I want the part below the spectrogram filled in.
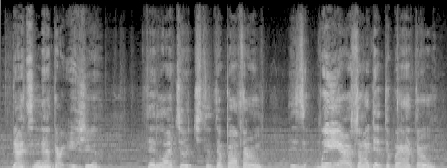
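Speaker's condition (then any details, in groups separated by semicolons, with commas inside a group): Traumatic brain injury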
